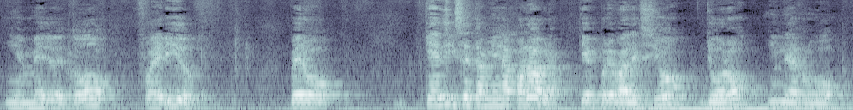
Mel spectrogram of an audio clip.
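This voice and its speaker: A man's voice: high-pitched, a little slow, roomy sound, distant mic, a little hiss or hum. A man preaching a sermon as pastor, reading scripture aloud with rising emphasis and asking the congregation rhetorical questions. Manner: asks the congregation rhetorical questions and calls them brother.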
